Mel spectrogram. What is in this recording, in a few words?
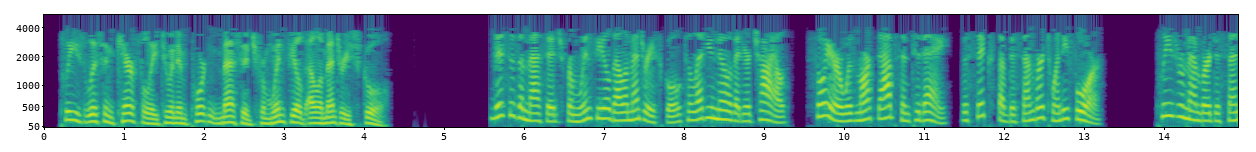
Voicemail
